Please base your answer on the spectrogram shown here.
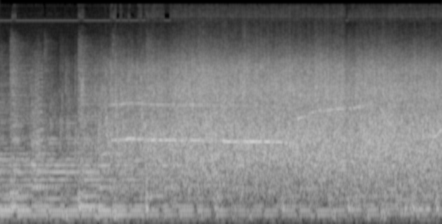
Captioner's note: applause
